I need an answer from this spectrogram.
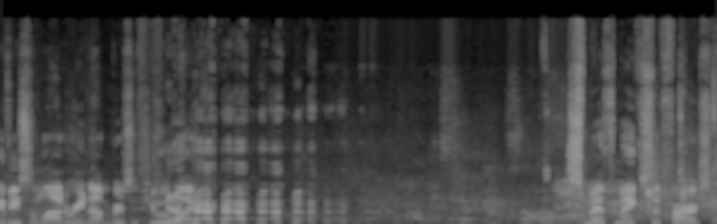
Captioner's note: laughs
